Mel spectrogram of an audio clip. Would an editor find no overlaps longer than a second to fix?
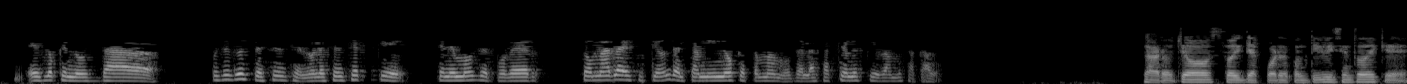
Yes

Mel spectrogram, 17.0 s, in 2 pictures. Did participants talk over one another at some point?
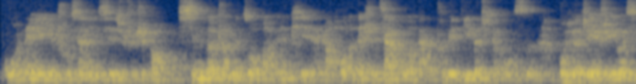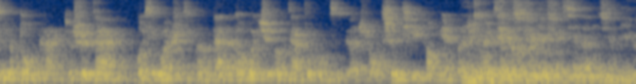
Yes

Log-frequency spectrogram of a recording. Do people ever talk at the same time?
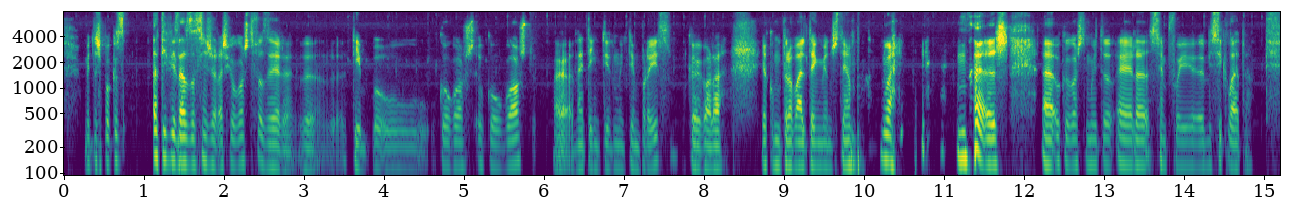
No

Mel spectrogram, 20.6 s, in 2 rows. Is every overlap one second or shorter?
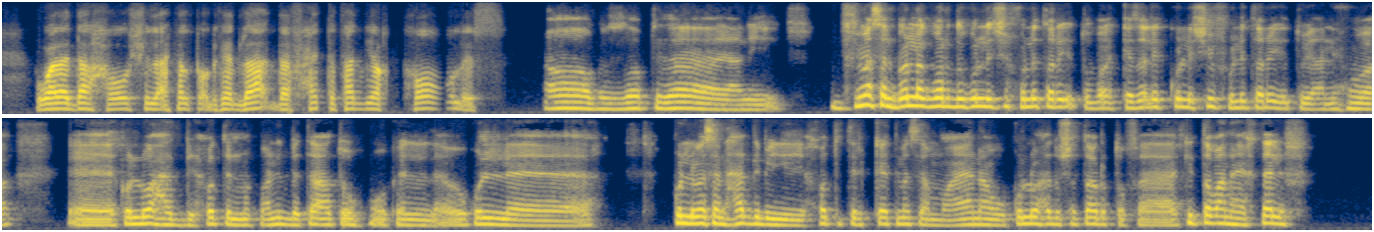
Yes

